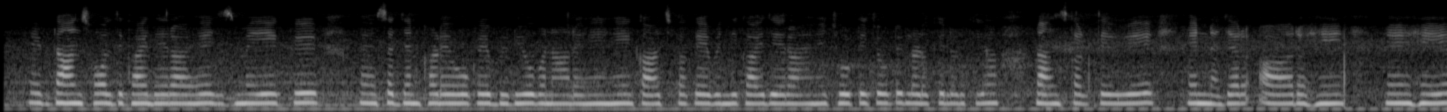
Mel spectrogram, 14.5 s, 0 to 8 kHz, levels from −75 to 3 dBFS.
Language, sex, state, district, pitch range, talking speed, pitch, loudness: Hindi, female, Rajasthan, Nagaur, 235-245 Hz, 135 wpm, 240 Hz, -27 LUFS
